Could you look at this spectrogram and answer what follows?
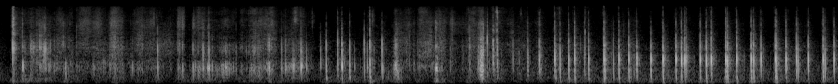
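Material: Coated canvas.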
